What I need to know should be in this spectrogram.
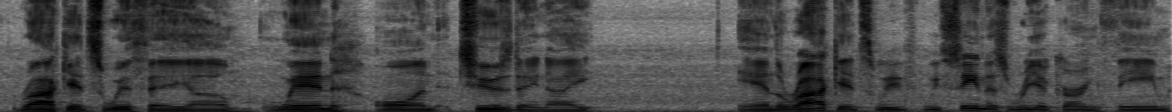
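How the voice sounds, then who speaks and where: Audible room echo surrounds a man's fairly low voice. He speaks very slowly with fairly even intonation. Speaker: sports news YouTuber. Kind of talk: casual commentary monologue. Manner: many fillers (uh, um).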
